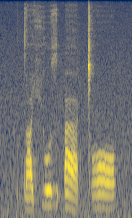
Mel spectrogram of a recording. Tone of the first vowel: low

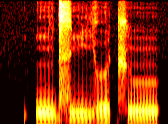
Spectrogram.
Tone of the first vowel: low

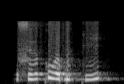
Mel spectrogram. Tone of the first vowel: rising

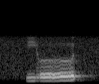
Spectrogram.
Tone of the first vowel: rising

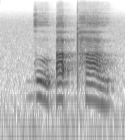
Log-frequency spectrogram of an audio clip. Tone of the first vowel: falling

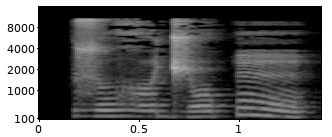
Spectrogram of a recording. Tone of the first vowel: low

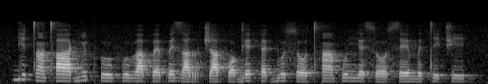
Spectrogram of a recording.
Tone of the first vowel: high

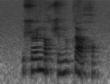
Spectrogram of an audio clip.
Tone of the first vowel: rising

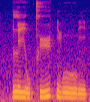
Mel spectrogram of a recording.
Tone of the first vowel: low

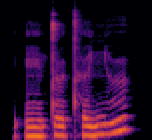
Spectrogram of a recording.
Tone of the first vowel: low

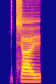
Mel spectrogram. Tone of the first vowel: low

